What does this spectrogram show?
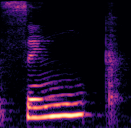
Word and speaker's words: sink: It's actually an NG and a K sound. So when I'm saying sink, I'm saying an NG sound and then my K sound. And so you can say, try saying sink and then leave your K off. Sing, and then you can feel where that NG sound happens.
